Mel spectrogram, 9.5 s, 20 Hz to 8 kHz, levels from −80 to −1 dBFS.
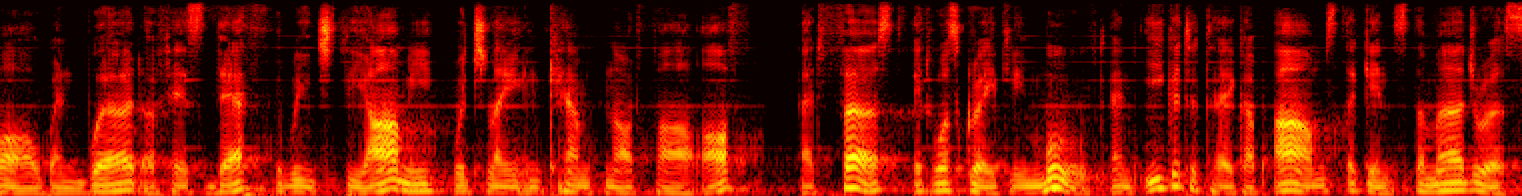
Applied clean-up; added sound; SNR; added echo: neural separator model SepFormer DNS4.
